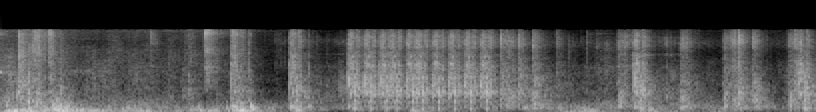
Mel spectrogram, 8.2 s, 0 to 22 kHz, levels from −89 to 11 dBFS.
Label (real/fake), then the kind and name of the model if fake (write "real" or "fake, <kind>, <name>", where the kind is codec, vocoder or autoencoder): real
